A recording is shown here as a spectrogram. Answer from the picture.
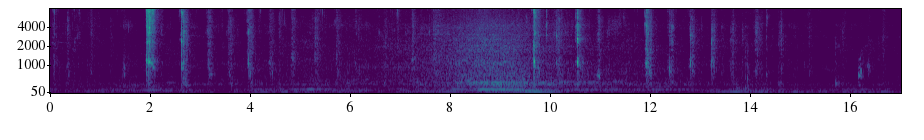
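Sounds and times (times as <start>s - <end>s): chewing: 0.0s - 17.0s
crunchy bites: 1.5s - 6.3s.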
